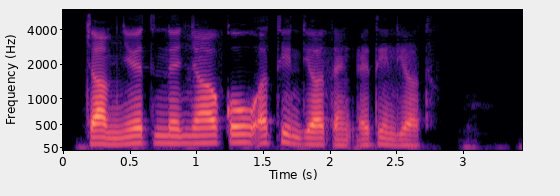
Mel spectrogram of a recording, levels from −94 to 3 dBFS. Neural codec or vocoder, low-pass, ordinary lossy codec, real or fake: none; 5.4 kHz; AAC, 32 kbps; real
